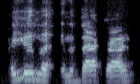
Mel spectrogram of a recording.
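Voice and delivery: loud, high call to someone off-mic; calling into the background. Real, not acted. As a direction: raise the voice to reach a listener. Calling to a viewer to respond.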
